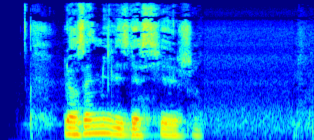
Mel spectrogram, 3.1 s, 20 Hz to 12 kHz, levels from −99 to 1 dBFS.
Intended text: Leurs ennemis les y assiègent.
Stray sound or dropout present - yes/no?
no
